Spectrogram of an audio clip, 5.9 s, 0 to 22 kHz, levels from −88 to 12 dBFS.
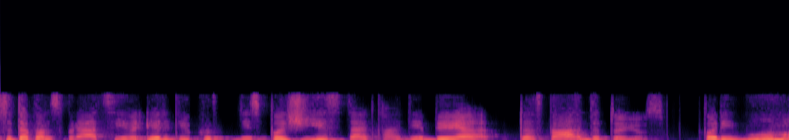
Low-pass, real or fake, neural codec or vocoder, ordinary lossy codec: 7.2 kHz; fake; codec, 16 kHz, 0.5 kbps, X-Codec, HuBERT features, trained on general audio; MP3, 96 kbps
